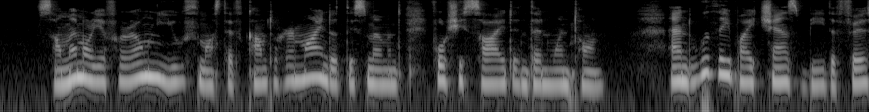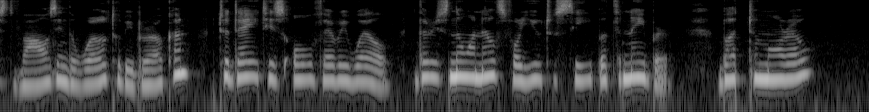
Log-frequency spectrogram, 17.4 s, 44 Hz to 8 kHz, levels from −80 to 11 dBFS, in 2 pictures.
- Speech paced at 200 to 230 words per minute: Yes, fast, 205 wpm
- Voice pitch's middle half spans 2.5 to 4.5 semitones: Yes, average, 4.1 semitones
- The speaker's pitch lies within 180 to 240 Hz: Yes, medium, 185 Hz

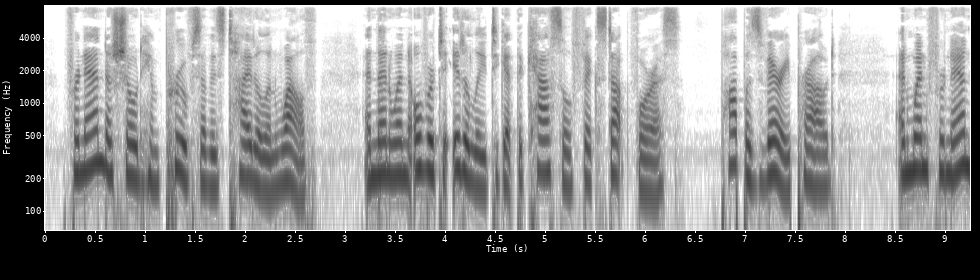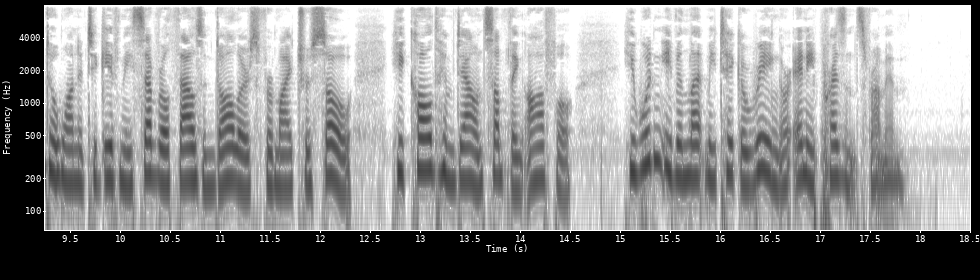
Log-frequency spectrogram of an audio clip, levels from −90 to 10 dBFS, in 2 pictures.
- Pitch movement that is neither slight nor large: Yes, average, 3.7 semitones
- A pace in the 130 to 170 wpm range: No, average, 190 wpm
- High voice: Yes, high, 200 Hz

